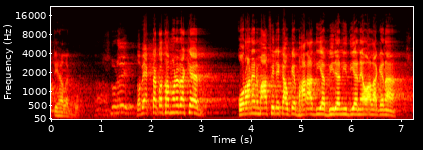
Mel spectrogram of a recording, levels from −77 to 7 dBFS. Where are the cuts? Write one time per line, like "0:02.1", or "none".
0:01.7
